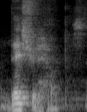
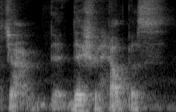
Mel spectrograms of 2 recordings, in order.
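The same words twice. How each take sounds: First: Said in the usual way. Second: Mumbled under her breath, almost whispered; mumbling. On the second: Retold or imitated. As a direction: mutter it to yourself, barely voiced. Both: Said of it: "she starts mumbling".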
